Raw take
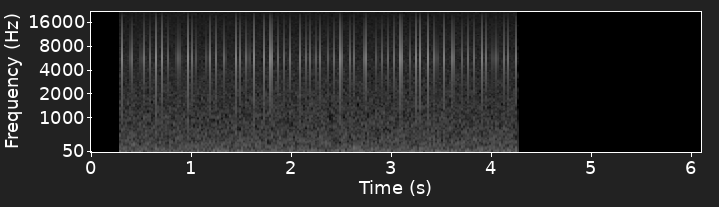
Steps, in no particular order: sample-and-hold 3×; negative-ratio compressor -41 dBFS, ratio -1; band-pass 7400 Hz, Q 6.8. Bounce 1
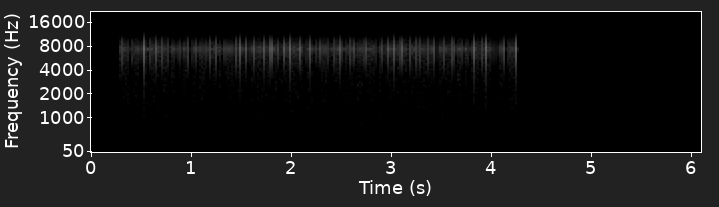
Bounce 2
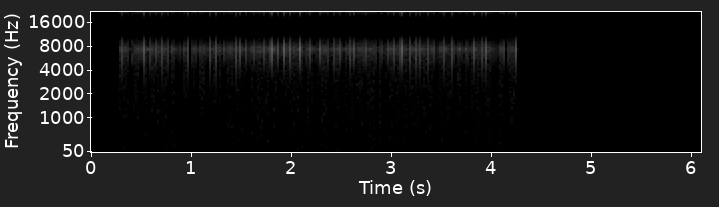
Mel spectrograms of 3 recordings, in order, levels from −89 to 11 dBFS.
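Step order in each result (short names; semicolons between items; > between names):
sample-and-hold > negative-ratio compressor > band-pass; negative-ratio compressor > band-pass > sample-and-hold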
